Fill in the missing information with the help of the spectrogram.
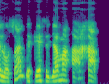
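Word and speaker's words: Aha: Andes que se llama Aja. También se escribe A-H-A porque se escribe en egipcio, en jeroglíficos egipcios, pero la fonética del nombre está registrado en el Runasimi, Aja.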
